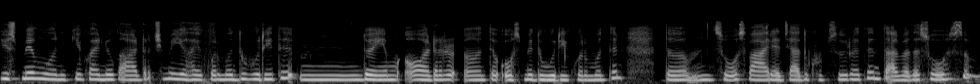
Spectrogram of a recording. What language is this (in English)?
Kashmiri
